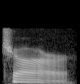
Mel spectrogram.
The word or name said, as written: charr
